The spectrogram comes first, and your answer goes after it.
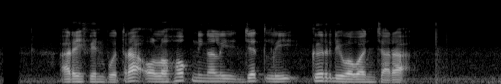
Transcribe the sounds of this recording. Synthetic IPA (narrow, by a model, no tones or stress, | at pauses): ʔaɾifinput̪ɾaʔɔlɔɦɔk̚niŋalid͡ʒɛt̪likɨrdiwawaɲt͡ʃaɾa̰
